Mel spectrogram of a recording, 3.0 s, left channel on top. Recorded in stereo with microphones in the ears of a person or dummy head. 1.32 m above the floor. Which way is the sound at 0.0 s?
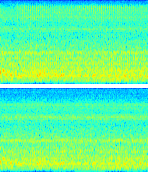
35° left (ahead or behind).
